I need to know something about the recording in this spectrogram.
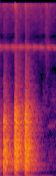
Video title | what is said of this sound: vintage pedal car | you know that one's a lot thicker steel than the than the fire truck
